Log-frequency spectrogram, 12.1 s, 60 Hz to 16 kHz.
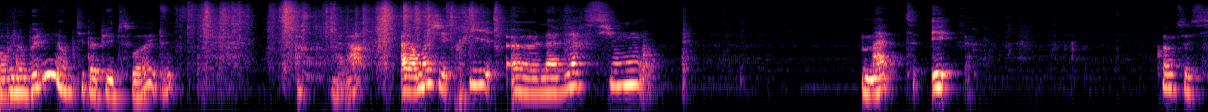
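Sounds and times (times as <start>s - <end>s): tissue paper crinkling: 1.6s - 6.0s.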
